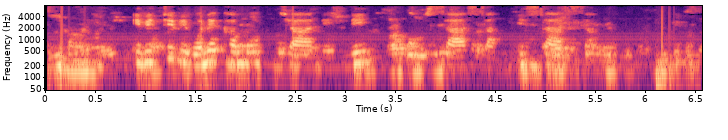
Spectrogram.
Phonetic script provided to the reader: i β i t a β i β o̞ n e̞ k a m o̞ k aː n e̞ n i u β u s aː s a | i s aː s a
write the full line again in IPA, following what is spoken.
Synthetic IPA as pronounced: i β i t i β i β o̞ n e̞ k a m o̞ c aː n e̞ n i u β u s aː s a | i s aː s a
